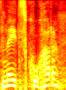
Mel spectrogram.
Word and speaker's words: Nejc Kuhar: player and composers as well, chamber music composer Nejc Kuhar. Yes. Yes, you pronounce it very well. You can pronounce it even better. It's Nejc Kuhar. But nobody can really pronounce it.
